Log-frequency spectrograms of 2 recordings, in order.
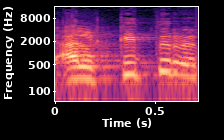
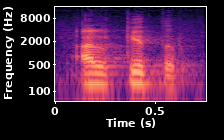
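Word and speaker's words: القطر: அல் கித்ர் இதில் எழுதி கொள்ளுங்க. அல் கித்ர் என்ற பதத்திலும் மெல்லினமாக வல்லினமாக உச்சரிக்க அனுமதி இருந்தாலும் மெல்லினமாக உச்சரிப்பதே ஏற்றமானதாகும். இந்த கித்ர் என்ற வார்த்தையில் என்ற வார்த்தை திரும்ப வழங்கப்படுது மைக்கில்.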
